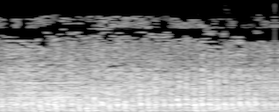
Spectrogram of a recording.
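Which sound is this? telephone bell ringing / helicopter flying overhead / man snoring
helicopter flying overhead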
